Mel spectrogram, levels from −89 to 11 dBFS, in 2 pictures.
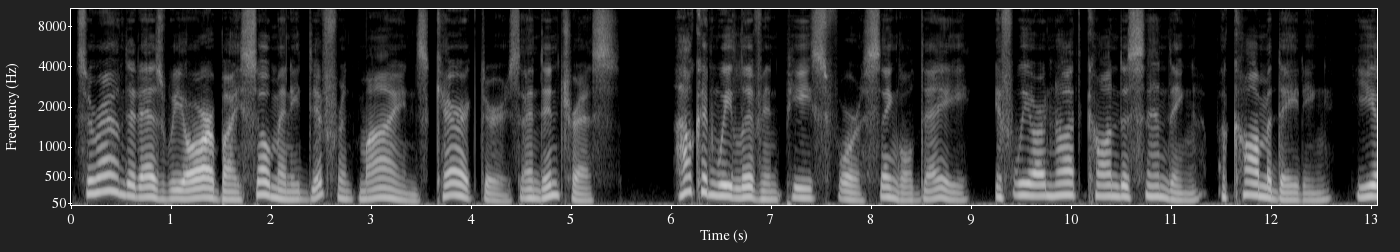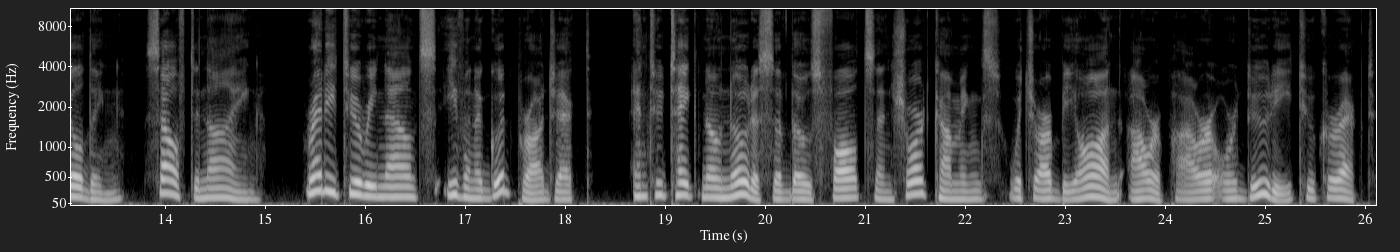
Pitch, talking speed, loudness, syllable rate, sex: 155 Hz, 130 wpm, -20 LUFS, 4.0 syllables/s, male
